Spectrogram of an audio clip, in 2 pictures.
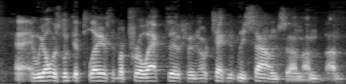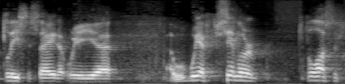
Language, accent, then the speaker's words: English; Netherlands; moved away; how I grew up in the Netherlands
